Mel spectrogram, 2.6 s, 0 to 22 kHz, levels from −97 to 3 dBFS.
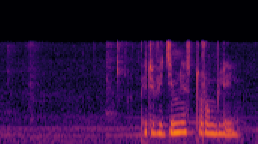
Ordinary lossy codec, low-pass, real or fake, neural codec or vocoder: none; none; real; none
